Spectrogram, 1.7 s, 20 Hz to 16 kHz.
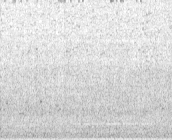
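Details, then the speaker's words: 1977 Mercury Marquis 400M V8 just after tune-up (new spark plugs and wires, one valve cover gasket redone, distributor corrosion removed, no sludge): steady, even low rumble at idle, no knocks or misses; motor sounds pretty nice, normal idle. "Let's see how it runs. Get a little pump down there. Running pretty good. Motor sounds pretty nice."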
